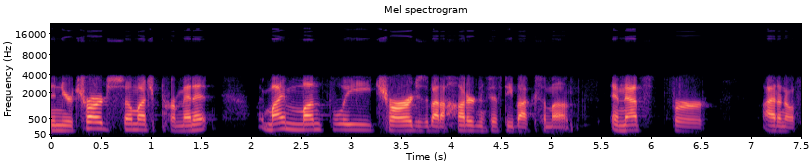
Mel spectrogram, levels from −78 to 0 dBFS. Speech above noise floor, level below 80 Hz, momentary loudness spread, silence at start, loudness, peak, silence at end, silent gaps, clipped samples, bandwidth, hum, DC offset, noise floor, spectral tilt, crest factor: 47 dB; -80 dBFS; 11 LU; 0 s; -20 LUFS; -2 dBFS; 0.1 s; none; under 0.1%; 19.5 kHz; none; under 0.1%; -68 dBFS; -7.5 dB/octave; 20 dB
